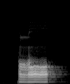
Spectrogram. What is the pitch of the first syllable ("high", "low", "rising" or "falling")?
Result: high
